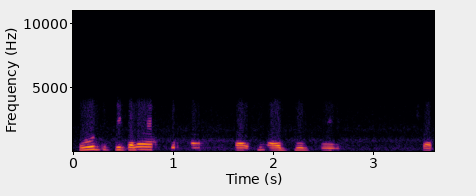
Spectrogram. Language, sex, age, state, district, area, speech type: Hindi, male, 60+, Uttar Pradesh, Mau, urban, conversation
